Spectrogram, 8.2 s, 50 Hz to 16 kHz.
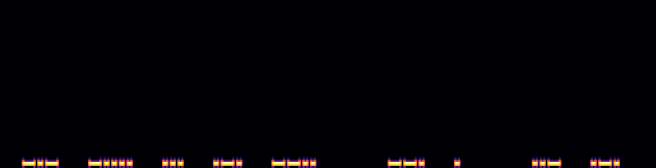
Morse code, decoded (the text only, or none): K6SRZ GE UR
